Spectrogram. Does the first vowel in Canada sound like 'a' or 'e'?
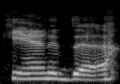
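e. The first vowel sounds closer to 'e'. "Like the A become E"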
